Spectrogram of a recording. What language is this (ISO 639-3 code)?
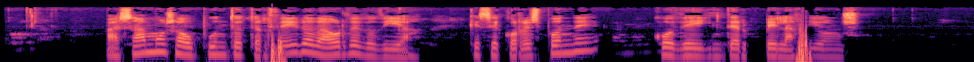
glg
